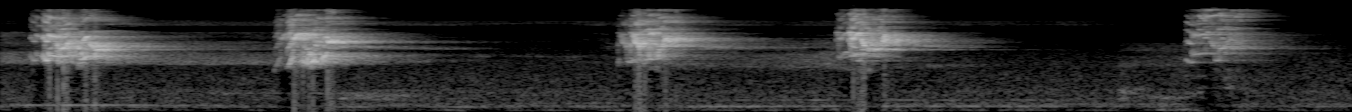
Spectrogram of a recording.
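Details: Sultan tit repeating loud, harsh, raspy chirps, five in all, spaced about every second and a half, each note dry and broadband with a quick fading tail.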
